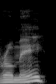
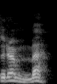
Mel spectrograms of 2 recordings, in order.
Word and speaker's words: rømme: fillet with potatoes and romaine. Did I say that right? And with co-op. Not too bad. Yeah, no, not too bad. It's pronounced rømme, but yeah. Rømme.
